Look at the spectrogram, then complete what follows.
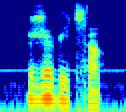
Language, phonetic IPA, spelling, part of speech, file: Polish, [ʒɨˈvʲit͡sa], żywica, noun, Pl-żywica.ogg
